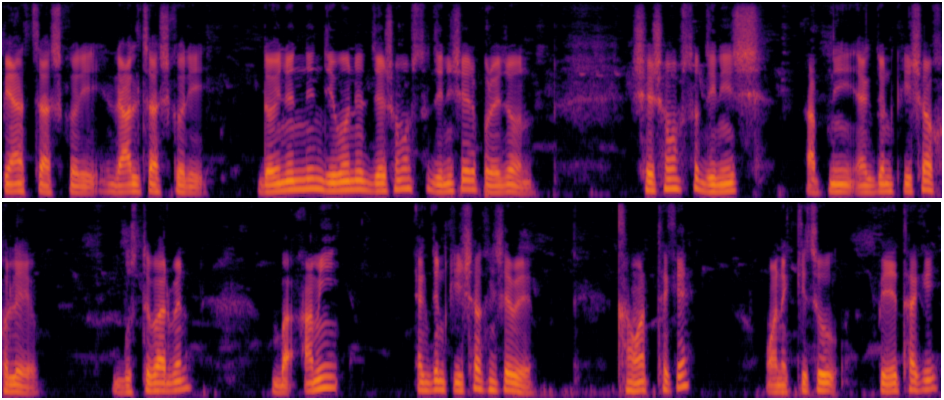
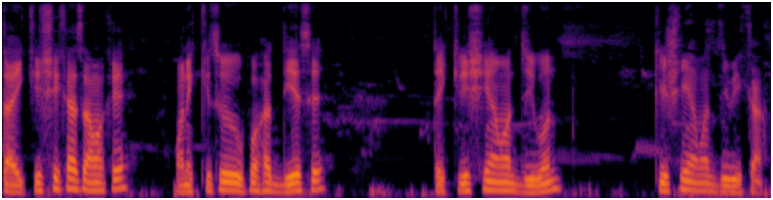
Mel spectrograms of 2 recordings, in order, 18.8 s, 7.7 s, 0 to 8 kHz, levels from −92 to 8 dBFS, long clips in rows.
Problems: none marked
